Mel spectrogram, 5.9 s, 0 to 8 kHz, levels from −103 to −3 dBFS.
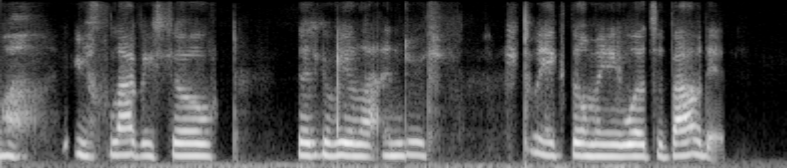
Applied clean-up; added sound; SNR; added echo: neural diffusion model UNIVERSE++.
